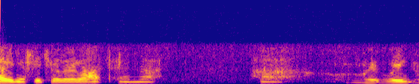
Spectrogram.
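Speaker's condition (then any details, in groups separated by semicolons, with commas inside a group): Parkinson's disease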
